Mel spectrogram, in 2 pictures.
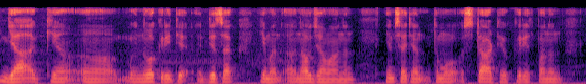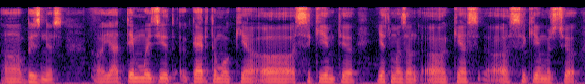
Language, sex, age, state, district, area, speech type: Kashmiri, male, 45-60, Jammu and Kashmir, Ganderbal, urban, spontaneous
